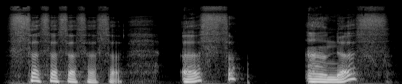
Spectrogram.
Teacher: Souvenez-vous que c'est un mot un petit peu bizarre parce que le singulier, vous allez prononcer « œuf » et vous prononcez vraiment le « f » final.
